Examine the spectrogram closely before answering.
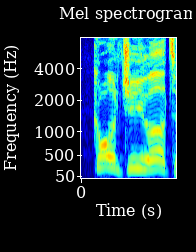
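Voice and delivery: high, loud mock Northern fan shout; a hammed-up Northern cheer; bad fan accent. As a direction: call it out like a fan at the roadside, badly accented. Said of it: "it's really bad accents now".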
